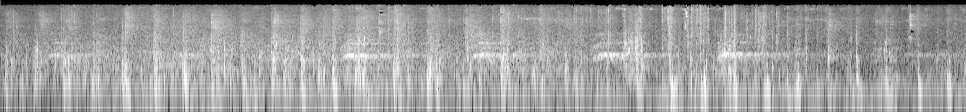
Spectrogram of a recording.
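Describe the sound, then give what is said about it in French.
In the heart of a forest, the horses of mounted hunters gathered for a roe deer hunt with hounds clip-clop in a dense, continuous patter, with faint whinnies and brief tonal calls rising over the clatter, and indistinct voices in the background. “Là on est au cœur de la forêt. Et là on retrouve l'ensemble des veneurs à cheval qui sont rassemblés.”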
